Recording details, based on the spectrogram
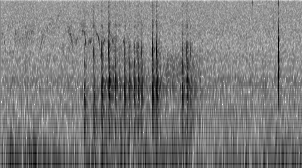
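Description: Red-breasted Sapsucker drumming: a quick cluster of taps that breaks into a few slower, irregular knocks, over a steady low rumble.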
